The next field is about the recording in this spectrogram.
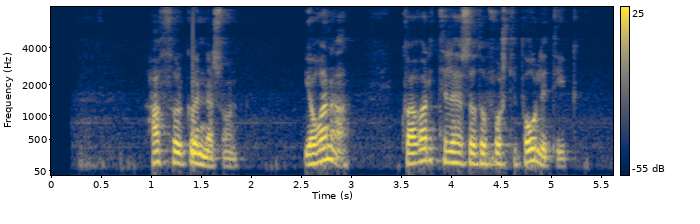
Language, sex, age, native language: Icelandic, male, 30-39, Icelandic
